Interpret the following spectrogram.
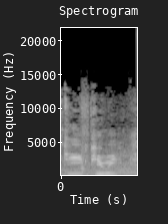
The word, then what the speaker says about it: Tepui: How do you pronounce that? Tepui.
